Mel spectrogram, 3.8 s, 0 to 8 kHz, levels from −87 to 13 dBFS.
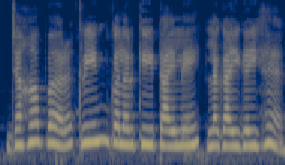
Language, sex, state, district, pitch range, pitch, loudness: Hindi, female, Uttar Pradesh, Ghazipur, 250-285 Hz, 265 Hz, -23 LUFS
